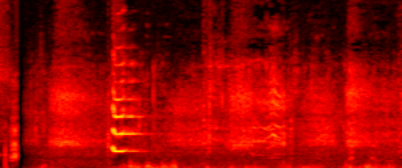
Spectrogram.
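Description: A single short, high-pitched car horn chirp about a second in, dipping slightly in pitch and then holding. Steady outdoor noise with a low rumble follows.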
